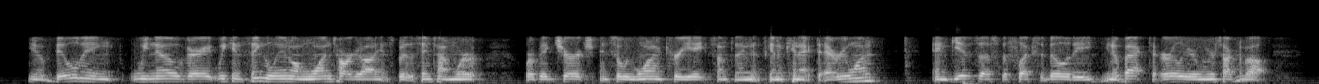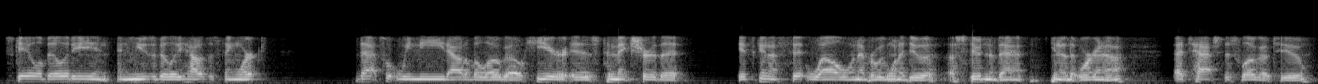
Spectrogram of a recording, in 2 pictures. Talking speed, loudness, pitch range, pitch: 225 wpm, -19 LUFS, 110-125 Hz, 120 Hz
